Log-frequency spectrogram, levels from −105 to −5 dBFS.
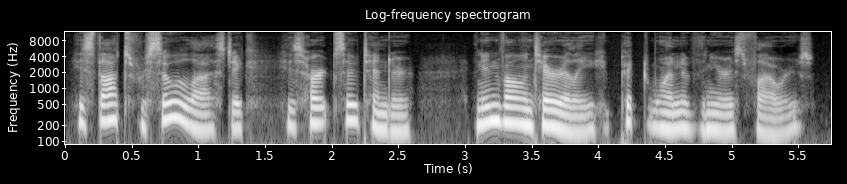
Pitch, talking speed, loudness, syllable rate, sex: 185 Hz, 190 wpm, -17 LUFS, 6.4 syllables/s, female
